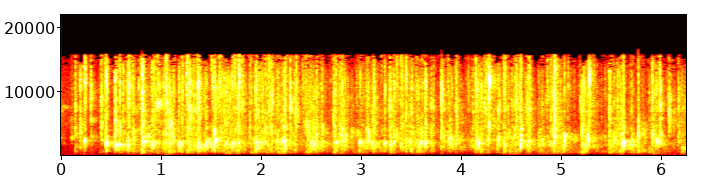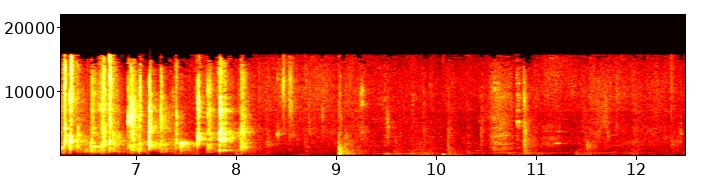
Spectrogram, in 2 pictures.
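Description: Audience applauding at the end of a song, a dense patter of clapping that dies away about eight seconds in.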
